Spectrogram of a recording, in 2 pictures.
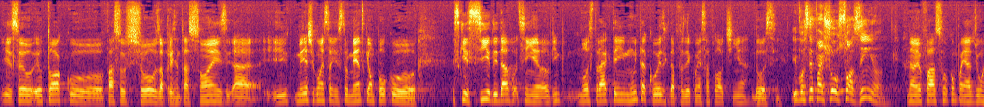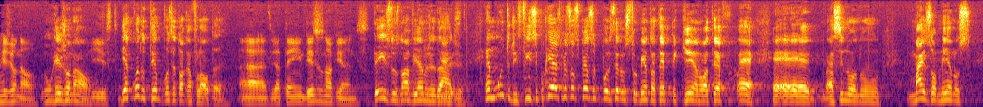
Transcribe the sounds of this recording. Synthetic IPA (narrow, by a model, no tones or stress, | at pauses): isʊewewt̪ɔkʊfasʊʃowzapɾezẽnt̪asõj̃saɪmeʃʊkõɛsɐĩst̪ɾumẽnt̪ʊkɪɛũpowkʊ | ɪskesid̪ʊɪd̪aasĩeewvĩmost̪ɾakɪ̥t̪ẽj̃mũj̃t̪ɐkojzɐkɪd̪apɾɐfazeɾkõɛsɐflawt͡ʃĩɲɐd̪osɪɪvosefajsʃowsɔzĩɲʊ | nɐ̃w̃ewfasʊakõpɐ̃ɲ̃ad̪ʊd͡ʒɪũɦeʒionawũɦeʒionawist̪ʊɪakwɐ̃nt̪ʊt̪ẽmpʊvoset̪ɔkɐaflawt̪ɐ̰aʒat̪ẽj̃d̪ezd͡ʒɪʊznɔvɪɐ̃nʊsd̪ejzd͡ʒɪʊznɔvɪɐ̃nʊzd͡ʒɪid̪ad͡ʒɪ | ɛmũj̃t̪ʊd͡ʒifisiwpoɾkeɐspesoɐspẽs̬ɐ̃w̃kɪpoɾseɾũĩst̪ɾumẽnt̪ʊat̪ɛpekẽnʊoat̪ɛfɛɛɛasĩnũnũ | majzomẽnʊs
